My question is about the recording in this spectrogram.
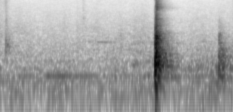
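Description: A single sharp knock about one and a half seconds in, dying away almost at once.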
